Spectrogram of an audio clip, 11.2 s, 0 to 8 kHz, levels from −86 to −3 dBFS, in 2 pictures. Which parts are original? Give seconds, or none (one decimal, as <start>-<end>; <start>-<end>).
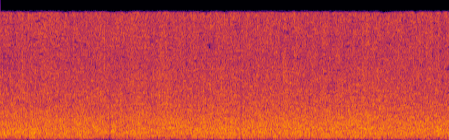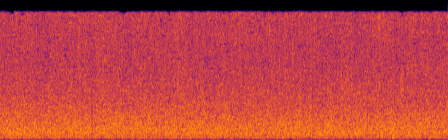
0.0-0.4; 2.4-11.2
